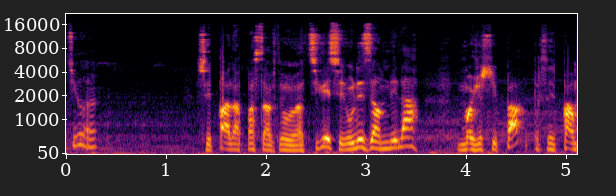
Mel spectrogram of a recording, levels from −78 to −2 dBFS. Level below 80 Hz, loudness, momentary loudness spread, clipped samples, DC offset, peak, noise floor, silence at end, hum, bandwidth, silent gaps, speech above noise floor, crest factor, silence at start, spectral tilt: -44 dBFS; -15 LUFS; 13 LU; under 0.1%; under 0.1%; 0 dBFS; -45 dBFS; 0 s; none; 17 kHz; none; 30 dB; 16 dB; 0 s; -3.5 dB/octave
